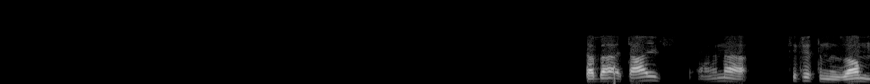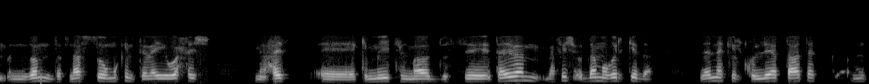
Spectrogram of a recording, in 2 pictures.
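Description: The whole clip runs through a Bluetooth CVSD headset codec, squeezed into roughly 300 Hz to 3.6 kHz, with plainly audible grainy hiss and scratchy s sounds from its one-bit stepping. At 6.14 s there's a Bluetooth headset packet repeat, a quick tick about 7.5 ms long, which fits two lost packets being refilled with the last one's bits. Another single repeat lands at 9.11 s, just a tiny click.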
